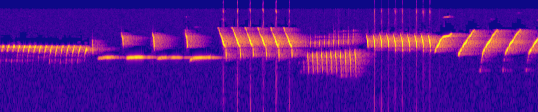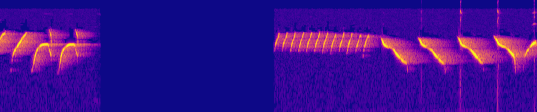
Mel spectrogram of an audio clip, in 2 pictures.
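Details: Canary singing as a teaching recording for young canaries: varied tours of steady whistles, fast rattling trills and repeated downward-sweeping notes, about four notes a second, pausing two seconds before a trill and descending sweeps resume.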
